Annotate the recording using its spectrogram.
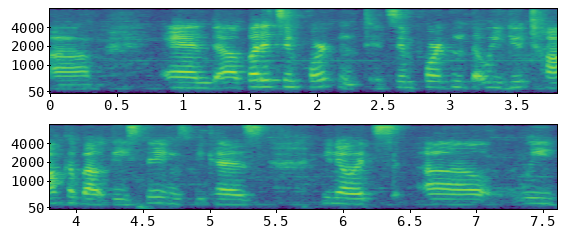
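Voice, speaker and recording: At a moderate pace, a woman speaks in a somewhat breathy voice of medium pitch with fairly even intonation. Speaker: life coach. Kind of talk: casual chat.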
